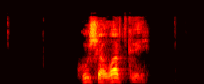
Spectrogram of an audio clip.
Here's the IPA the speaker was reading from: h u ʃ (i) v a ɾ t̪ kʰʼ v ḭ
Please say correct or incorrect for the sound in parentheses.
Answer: incorrect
